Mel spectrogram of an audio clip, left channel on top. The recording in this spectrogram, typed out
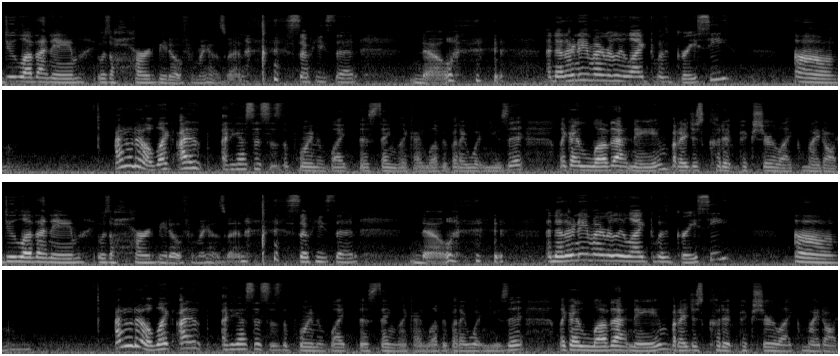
love that name. It was a hard veto for my husband. So he said no. Another name I really liked was Gracie. I don't know, like I guess this is the point of like this saying like I love it but I wouldn't use it. Like I love that name, but I just couldn't picture like my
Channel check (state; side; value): normal; both; correlation 0.29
